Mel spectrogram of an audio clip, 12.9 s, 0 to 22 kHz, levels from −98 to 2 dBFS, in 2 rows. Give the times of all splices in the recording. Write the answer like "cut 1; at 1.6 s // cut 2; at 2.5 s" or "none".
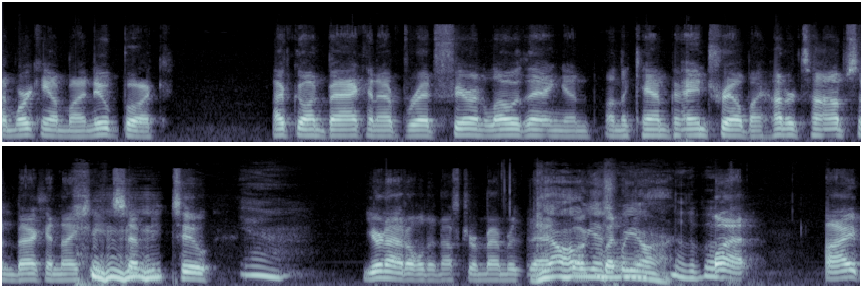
none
